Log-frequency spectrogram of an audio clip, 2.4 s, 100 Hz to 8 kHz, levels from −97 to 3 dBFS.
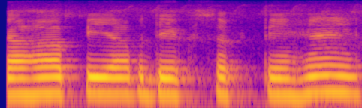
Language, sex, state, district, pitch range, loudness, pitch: Hindi, male, Bihar, Kaimur, 170-175 Hz, -14 LUFS, 170 Hz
